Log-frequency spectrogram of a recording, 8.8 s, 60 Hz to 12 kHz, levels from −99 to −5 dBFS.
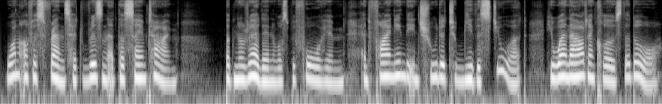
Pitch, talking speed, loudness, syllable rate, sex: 215 Hz, 205 wpm, -17 LUFS, 5.4 syllables/s, female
